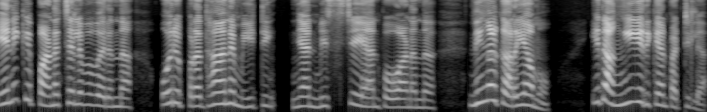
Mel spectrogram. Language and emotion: Malayalam, angry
